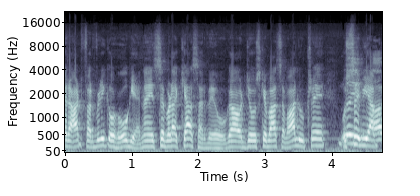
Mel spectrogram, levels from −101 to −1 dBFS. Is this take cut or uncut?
uncut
